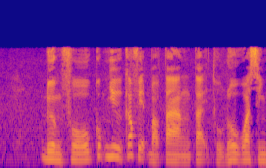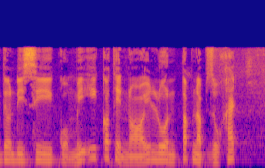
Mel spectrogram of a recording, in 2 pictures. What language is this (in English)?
Vietnamese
